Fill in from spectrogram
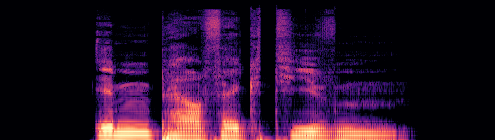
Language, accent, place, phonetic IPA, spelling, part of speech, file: German, Germany, Berlin, [ˈɪmpɛʁfɛktiːvm̩], imperfektivem, adjective, De-imperfektivem.ogg
- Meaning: strong dative masculine/neuter singular of imperfektiv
